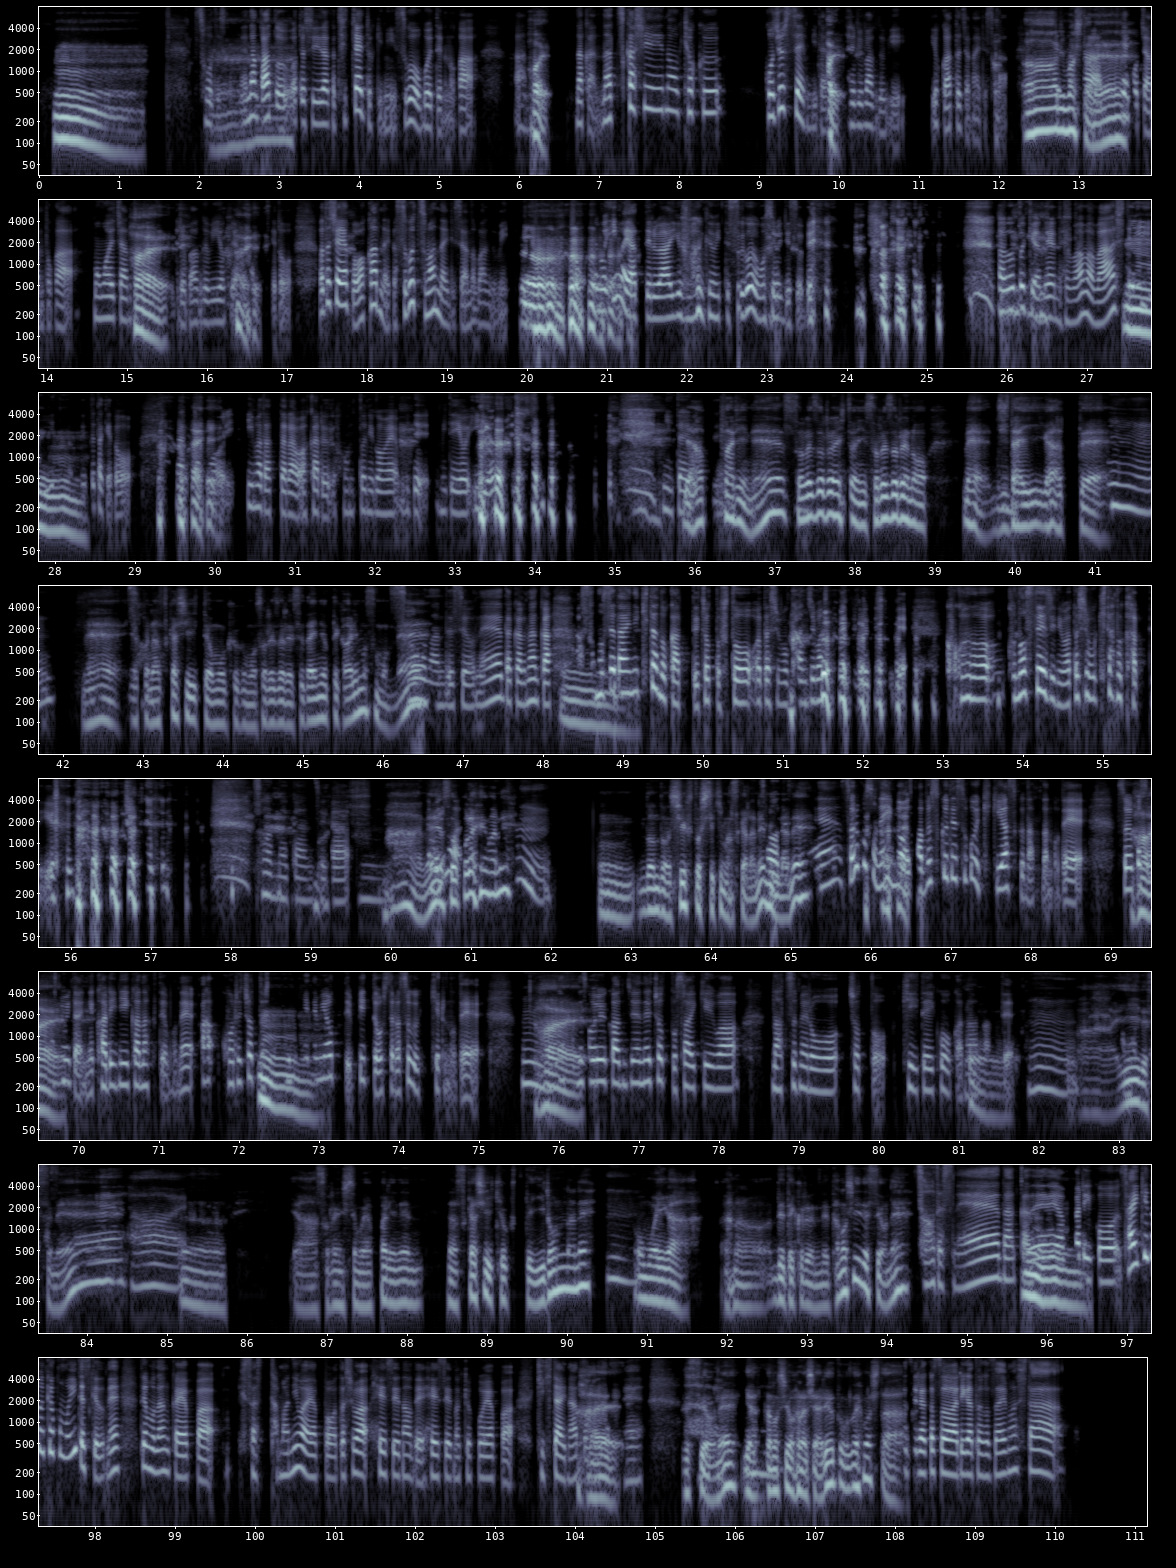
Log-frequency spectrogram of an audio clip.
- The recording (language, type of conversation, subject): Japanese, podcast, 懐かしい曲を聴くとどんな気持ちになりますか？
- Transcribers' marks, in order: laughing while speaking: "うーん"; laughing while speaking: "はい"; tapping; chuckle; laughing while speaking: "あ、はい"; laugh; laugh; laugh; laugh; laugh; laughing while speaking: "はい"; other background noise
